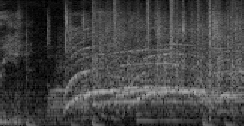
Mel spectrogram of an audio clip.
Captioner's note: cheering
